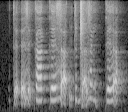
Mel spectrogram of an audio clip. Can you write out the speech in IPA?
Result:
tɛ̰ʔɛ̰zɛ̰ ka kːɛ za̰ʔḭ tiɖ͡ʐa̰za ŋḭkːɛla̰

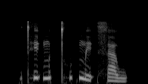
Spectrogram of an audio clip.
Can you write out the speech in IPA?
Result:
t̪ʰe˦ʔmə˦t̚t̪ʰu˦k̚ me˨ʔsa˨˩w

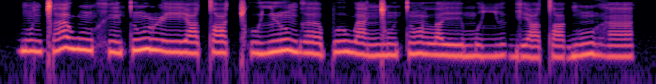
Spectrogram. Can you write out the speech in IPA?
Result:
ɡõɡ͡ǀawũ xẽtũ ɭeːtˤuǀʰu lʲõ ɡɐːpʊwa ŋ͡ǀũtõ lˠɪːmʊ ʎʏɡeːtˤʊ ɡũɦã

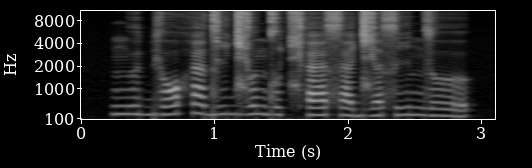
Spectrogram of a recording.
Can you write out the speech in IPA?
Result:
ŋʉbʲɔ hædi d͡ʑɵ ndot͡ɕʰæ sæd͡ʑɛsi nzɵ

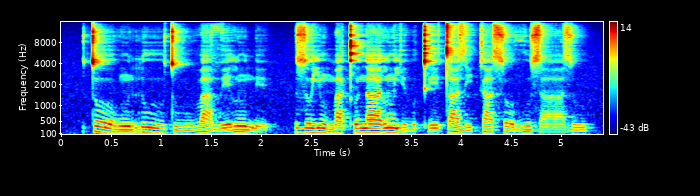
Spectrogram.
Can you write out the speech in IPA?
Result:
toː˦˨βũ˨ ruː˦˨tuː˨ βa˦˨ ve˨˦lũ˦nɪ˨ | zʊ˦jũ˦˨ma˦ kʼʊ˦naː˦lũ˦ jɪ˨βʊ˨kʼe˨ ta˦zi˨ka˦so˦˨ vu˦zaː˨zu˦

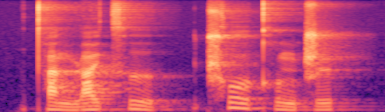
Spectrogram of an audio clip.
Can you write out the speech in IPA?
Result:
t̪ʰa˨˩nɻa˥˧ɪ̯t͡sʰɹ̩˥˩ | ʈ͡ʂʰo˥˩ʊ̯kʰʊ˨˩ŋʈ͡ʂɻ̩˦

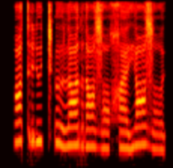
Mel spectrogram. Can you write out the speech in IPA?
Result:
ɑ˦try˦t͡sʼø˦˨ lɑ˦rɑ˧zˤø˨ χæ˨jɑ˦zˤy˨

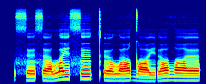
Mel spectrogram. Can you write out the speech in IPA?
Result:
sə˨sɐ˨lˠe˦ sə˦kʼœ˨lˠɤ˨˦ dˤɤ˨e̯ɾɤ˦ ðˤɐ˦

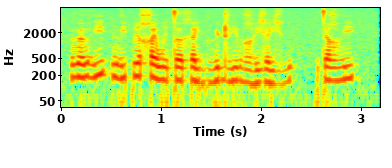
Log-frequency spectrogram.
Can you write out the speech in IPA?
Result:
ðʏðe̤j | ɳə̤j pi χewi t̪ə xɛjbʱə̤j ɖe̤jðə̤ ʁe̤jɣejɣi̤ | t̪eʁə̤j

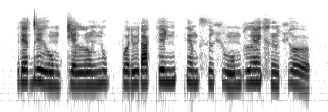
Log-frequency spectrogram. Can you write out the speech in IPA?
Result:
ɾʲa˧de˦˨ ɣũ˨bce˨lːũ˨ɲu˧ pːɵ˧ɾy˧ɾa˦ ke˦ɲkːẽ˦bθy˧ç vũ˨˦blːẽ˦xʲũ˧çɵ˦˨

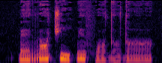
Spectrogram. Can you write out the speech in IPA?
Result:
k͡pɛ˨rɒ˦t͡ʃĩ˦˨k͡pɪ˦ fɒ˨dʌ˨ dɑ˧

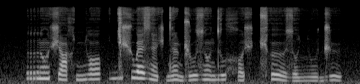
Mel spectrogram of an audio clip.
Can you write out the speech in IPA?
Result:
rõ˦ʃɑː˧xɲɔ˦ | ɟi˦ʃwæ˦ zæ̃˨ʃdæ̃˦˨ɖ͡ʐuː˧ zõ˧du˧xɔ˨˦ʃ t͡ɕʰɵː˦˨zo˨ʎuː˨d͡ʒʉ˦˨

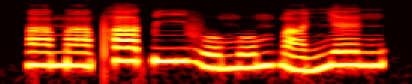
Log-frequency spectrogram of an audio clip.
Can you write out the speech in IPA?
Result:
ã˨mã˨pʰa˦ k͡piː˦vo˨ mo˨˦mɓã˨ɲɛ˦ŋ

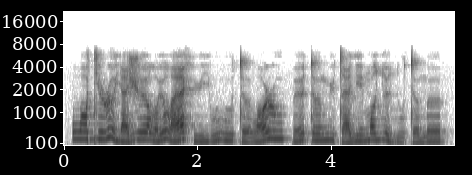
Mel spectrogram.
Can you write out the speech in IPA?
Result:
βɔ˧dʲø˧ɭɵ˥˩jæ˩ ʒø˧lˠy˩˥lˠæ˩˥xy˩ ju˩˥βu˧ tɵ˩βɔ˩˥ ɭu˥ pø˩˥tɵ˧ my˥˩tæ˩ lʲe˧mɔ˥ʎø˥˩ʎu˩ tɵ˩mɵ˧

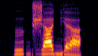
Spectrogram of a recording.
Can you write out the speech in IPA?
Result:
ɯɡ ʒabʲa

